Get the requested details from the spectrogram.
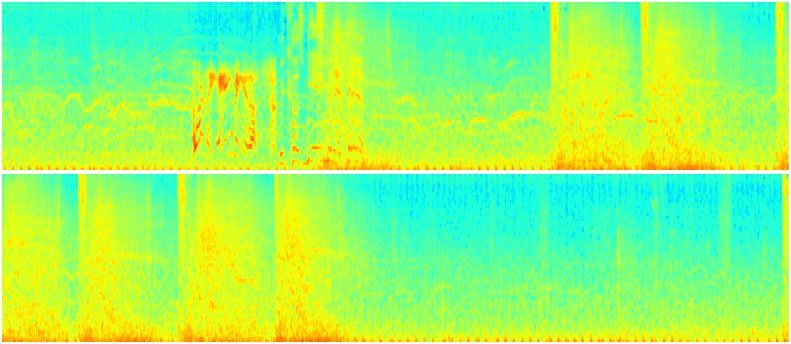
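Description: A helicopter's blades thump steadily close by.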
